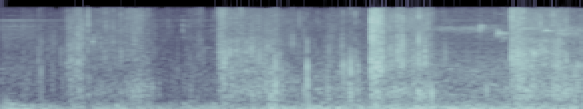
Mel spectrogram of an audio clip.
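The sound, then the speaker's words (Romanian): Footsteps land in a steady walking rhythm, moderately loud, each step a soft scuffing crunch over a low background rumble, with no voices. “Ăștia sunt niște pași.”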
